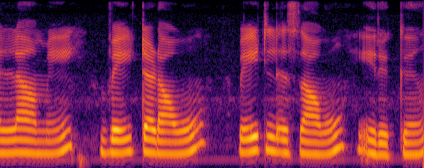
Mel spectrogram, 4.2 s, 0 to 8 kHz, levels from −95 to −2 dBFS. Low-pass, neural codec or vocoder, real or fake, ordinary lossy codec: none; none; real; none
